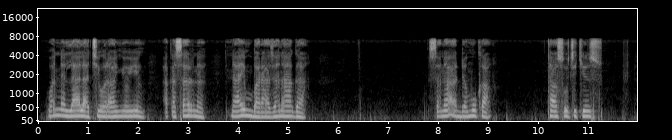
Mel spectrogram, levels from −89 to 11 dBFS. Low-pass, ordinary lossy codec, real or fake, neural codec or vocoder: 7.2 kHz; none; real; none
